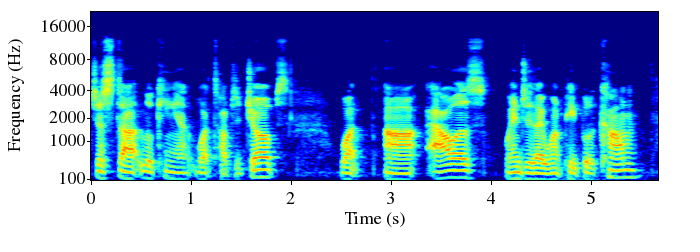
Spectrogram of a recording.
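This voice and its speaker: A man with an Australian accent speaks at a fairly slow pace and medium pitch. His tone is bright and sharp, his intonation fairly even. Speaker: English teacher and vlogger. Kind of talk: casual vlog with eating, advice.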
